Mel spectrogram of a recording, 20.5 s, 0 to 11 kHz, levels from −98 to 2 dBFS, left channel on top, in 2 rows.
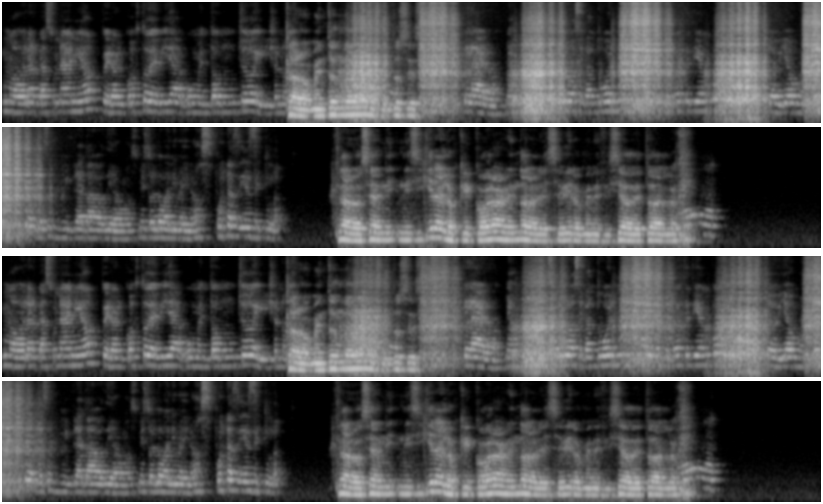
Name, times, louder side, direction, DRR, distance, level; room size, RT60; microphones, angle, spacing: voice 1, 0.0-3.7 4.2-4.3 4.7-5.0 5.8-13.7 18.7-19.1, right 2 dB, 60° right, 1.6 m, -38 dB
voice 2, 3.5-5.3 14.3-18.9, left 2 dB, 20° left, 1.0 m, -27 dB
sound 1, 4.2-4.8 5.2-5.7 6.3-7.2 7.6-8.5 8.8-9.6 10.0-10.7, left 6 dB, 70° left, 0.6 m, -26 dB
4.4 x 3.2 x 2.5 m
head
